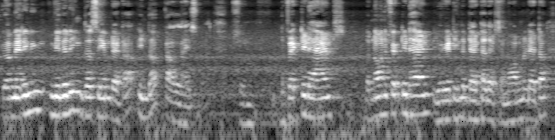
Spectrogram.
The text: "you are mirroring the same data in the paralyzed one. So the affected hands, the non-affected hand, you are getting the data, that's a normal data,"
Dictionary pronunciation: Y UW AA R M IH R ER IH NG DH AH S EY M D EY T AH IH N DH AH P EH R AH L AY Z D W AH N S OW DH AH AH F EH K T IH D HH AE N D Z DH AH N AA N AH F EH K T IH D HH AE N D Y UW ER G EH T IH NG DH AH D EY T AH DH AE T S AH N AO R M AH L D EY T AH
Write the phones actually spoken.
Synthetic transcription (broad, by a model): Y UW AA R M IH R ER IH NG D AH S EY M D EY T AH IH N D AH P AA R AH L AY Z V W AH L S OW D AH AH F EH K T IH D HH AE N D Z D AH N AA N AH F EH K T IH D HH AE N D Y UW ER G EH T IH NG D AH D EY T AH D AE T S AH N AO R M AH L D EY T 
